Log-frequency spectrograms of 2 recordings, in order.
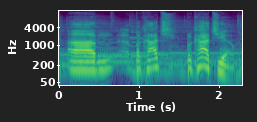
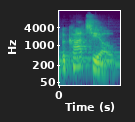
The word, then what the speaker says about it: Boccaccio: Boccaccio, right? Boccaccio. Yeah. I got it.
